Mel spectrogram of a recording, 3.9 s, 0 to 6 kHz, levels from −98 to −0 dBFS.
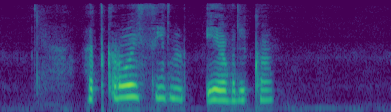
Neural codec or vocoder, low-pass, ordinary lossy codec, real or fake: codec, 24 kHz, 1 kbps, SNAC; 5.4 kHz; MP3, 32 kbps; fake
